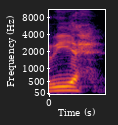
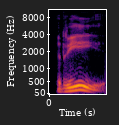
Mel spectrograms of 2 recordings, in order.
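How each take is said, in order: First: The vowel sits between 'a' and 'i'. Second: The vowel is a full, clear 'i'. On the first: The speaker calls it wrong. "Bukan rih" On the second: The speaker calls it right. "Vokal i-nya dipertahankan"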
